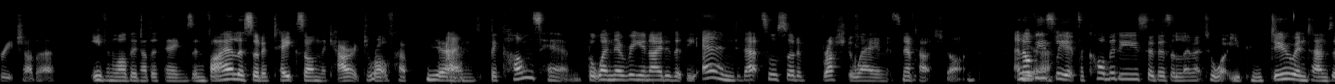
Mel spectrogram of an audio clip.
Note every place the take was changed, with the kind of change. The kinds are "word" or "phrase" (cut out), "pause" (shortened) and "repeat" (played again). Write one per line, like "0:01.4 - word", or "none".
0:01.4 - word
0:04.1 - word
0:04.8 - word
0:09.1 - word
